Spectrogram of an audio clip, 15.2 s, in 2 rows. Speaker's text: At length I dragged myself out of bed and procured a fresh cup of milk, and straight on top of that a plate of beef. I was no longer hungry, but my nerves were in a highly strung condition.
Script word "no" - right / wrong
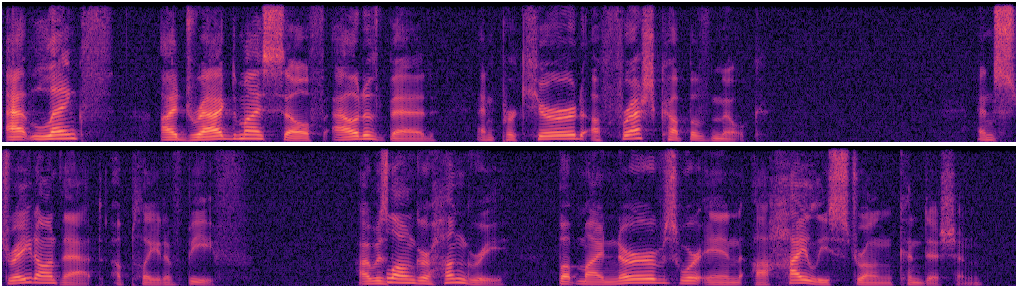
wrong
